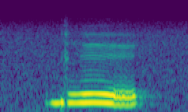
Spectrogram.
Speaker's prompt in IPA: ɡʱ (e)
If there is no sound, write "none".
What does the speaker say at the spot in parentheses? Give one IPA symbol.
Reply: e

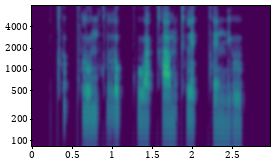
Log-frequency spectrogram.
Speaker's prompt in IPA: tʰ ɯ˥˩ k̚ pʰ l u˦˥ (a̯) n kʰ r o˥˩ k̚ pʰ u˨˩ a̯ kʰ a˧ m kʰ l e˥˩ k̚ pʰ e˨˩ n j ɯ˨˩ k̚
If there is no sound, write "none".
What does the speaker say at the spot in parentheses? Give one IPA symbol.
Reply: none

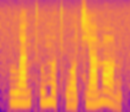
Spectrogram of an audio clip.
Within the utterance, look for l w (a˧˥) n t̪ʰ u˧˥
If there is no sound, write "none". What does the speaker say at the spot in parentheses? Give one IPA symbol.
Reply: a˧˥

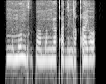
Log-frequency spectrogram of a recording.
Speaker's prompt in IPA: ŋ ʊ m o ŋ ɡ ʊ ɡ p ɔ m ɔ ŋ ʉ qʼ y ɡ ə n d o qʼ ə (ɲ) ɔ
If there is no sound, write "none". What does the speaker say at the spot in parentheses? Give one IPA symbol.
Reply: j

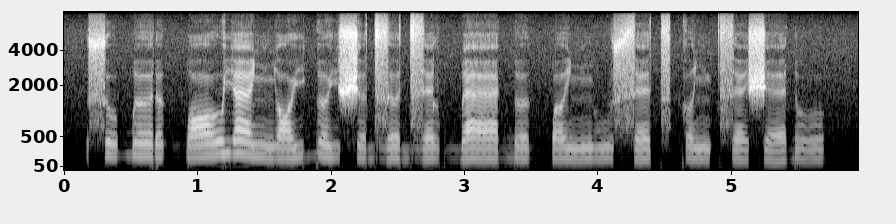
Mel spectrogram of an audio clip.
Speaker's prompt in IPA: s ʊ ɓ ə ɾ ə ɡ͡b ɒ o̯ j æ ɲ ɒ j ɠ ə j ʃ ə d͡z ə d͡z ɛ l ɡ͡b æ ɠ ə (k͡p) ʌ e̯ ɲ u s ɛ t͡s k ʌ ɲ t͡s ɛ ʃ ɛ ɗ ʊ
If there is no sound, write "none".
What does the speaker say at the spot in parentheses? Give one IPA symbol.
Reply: k͡p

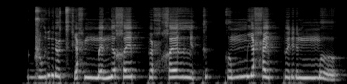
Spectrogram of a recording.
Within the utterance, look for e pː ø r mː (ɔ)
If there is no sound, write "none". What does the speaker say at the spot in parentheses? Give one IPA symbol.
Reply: ɤ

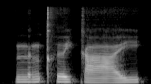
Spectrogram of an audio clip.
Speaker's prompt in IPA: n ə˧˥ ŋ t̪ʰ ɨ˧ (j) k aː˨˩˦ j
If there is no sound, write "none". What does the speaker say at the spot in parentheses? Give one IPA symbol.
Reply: j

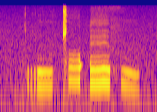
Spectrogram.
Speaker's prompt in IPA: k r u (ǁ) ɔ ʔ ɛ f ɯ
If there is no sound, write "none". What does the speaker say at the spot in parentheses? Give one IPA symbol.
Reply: ǀ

